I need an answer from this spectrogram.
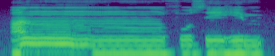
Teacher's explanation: আনফুসিহিম হামজার পরে যে নুন সাকিন এখানে আমরা ইখফা করবো, এখানে লাইট গুণা হবে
